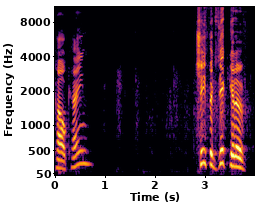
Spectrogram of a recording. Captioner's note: applause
